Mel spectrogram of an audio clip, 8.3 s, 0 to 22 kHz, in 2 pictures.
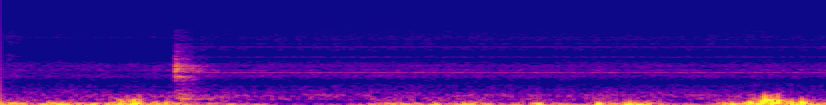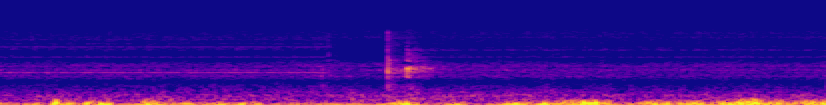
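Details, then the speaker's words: iOptron GEM28 telescope mount, balanced, slewing at slow speed: a faint, steady high whir with no clunks, so the drive is quiet. At speed 9 one axis clunks, possibly causing backlash and PHD2 RA calibration failure. "the noise is minimal"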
